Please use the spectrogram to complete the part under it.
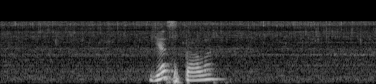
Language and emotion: Russian, positive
